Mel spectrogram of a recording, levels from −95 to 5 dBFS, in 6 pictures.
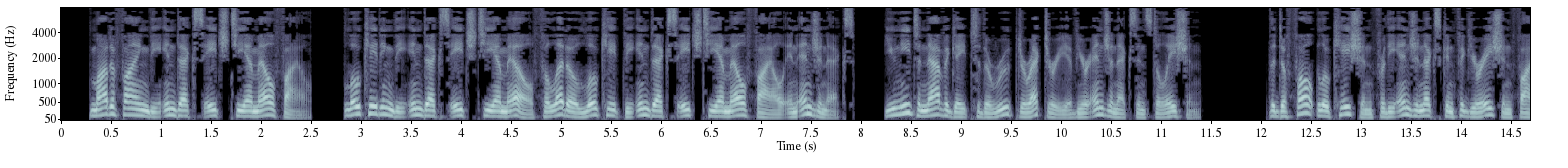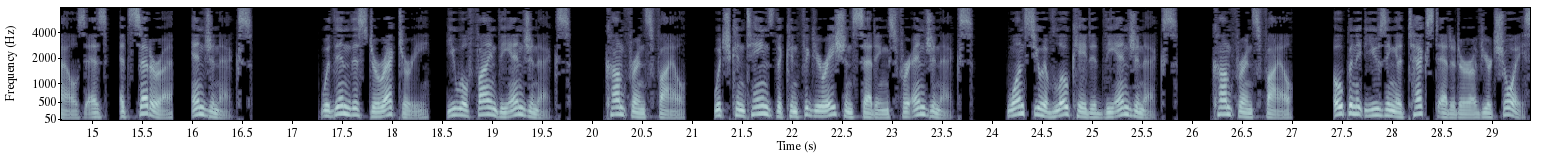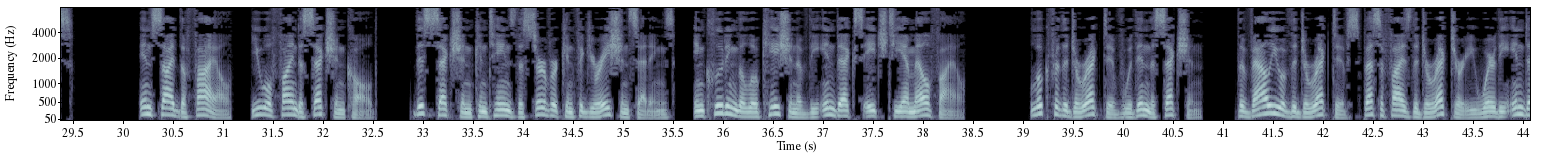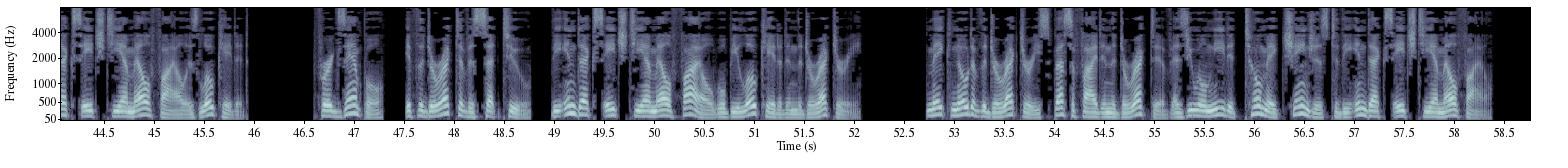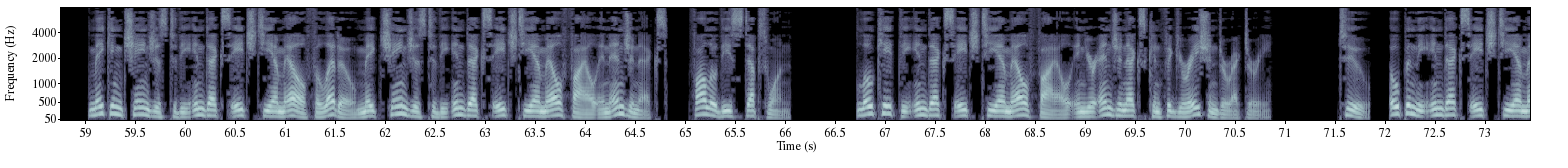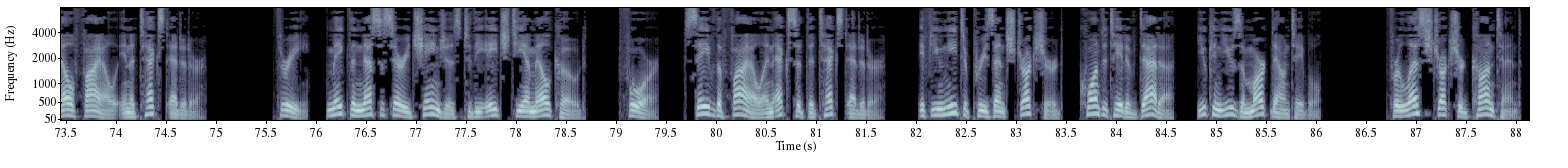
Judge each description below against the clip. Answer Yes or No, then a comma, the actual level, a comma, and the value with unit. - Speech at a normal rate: Yes, average, 155 wpm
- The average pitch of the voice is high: No, low, 130 Hz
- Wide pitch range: Yes, wide, 7.2 semitones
